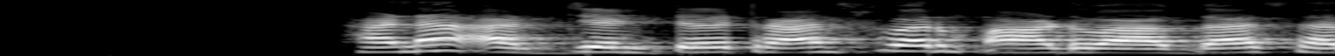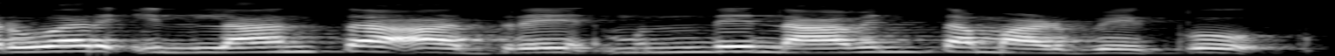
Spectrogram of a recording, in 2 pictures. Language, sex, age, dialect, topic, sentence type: Kannada, female, 36-40, Coastal/Dakshin, banking, question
